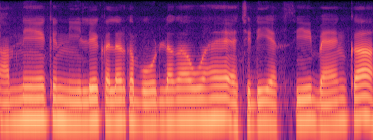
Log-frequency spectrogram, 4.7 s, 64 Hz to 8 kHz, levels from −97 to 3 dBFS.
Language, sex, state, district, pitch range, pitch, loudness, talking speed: Hindi, male, Uttar Pradesh, Muzaffarnagar, 120-130 Hz, 125 Hz, -17 LUFS, 155 wpm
